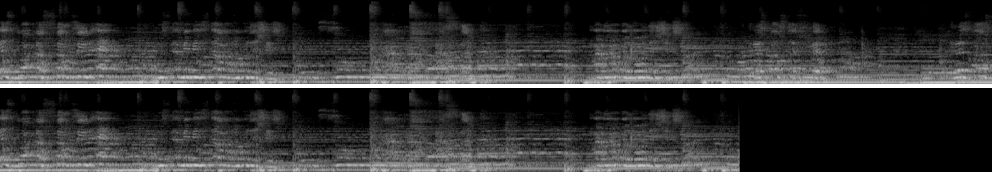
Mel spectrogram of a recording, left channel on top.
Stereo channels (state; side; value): drops out; right; at 7.4 s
